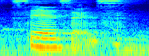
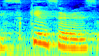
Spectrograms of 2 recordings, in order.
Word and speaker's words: scissors: But with both of these, scissors and scene, we never ever pronounce the C. So we do not say skizzers or skeen.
